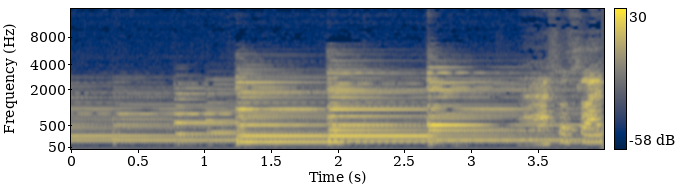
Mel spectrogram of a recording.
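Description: Piano chords played one after another, a new chord struck about every half second to a second and left to ring. This is a chord progression with suspended (sus) chords worked in.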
